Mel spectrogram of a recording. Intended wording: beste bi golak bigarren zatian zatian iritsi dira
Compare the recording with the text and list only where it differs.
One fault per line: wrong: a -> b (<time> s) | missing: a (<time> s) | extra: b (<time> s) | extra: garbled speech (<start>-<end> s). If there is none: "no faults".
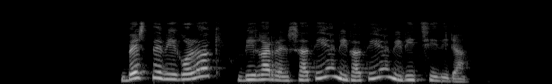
no faults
